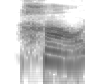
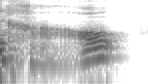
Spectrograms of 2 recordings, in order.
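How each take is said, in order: First: 好 low and falling, no rise; correct third tone. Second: 好 dipping and rising like a question; wrong third tone. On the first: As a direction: say 好 as one low sound. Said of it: "is right". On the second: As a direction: drag 好 down then up at the end. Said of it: "Do not say". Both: Shown as a demonstration.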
